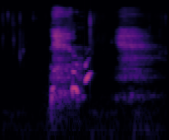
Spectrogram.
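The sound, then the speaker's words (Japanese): Lavender-scented oil or lotion is spread between the palms before an ear massage. A short, wet, squishy burst is followed by a smoother rubbing swish, both soft. “ラベンダーの爽やかな香りが漂ってきましたね。今私が手のひらで塗り広げているの、なんだかわかりますよね。”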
